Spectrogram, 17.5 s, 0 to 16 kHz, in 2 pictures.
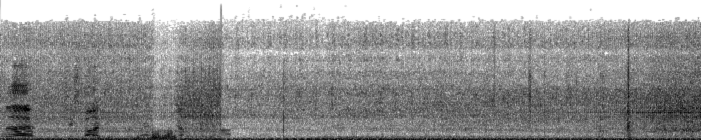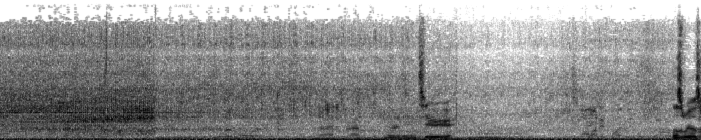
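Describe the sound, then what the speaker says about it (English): A 2011 Jaguar with a supercharged 5.0 engine rumbling at a steady idle nearby, a deep continuous drone with a brief blip early on, while people talk over it. "It's a nice car, man. It sounds nasty."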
